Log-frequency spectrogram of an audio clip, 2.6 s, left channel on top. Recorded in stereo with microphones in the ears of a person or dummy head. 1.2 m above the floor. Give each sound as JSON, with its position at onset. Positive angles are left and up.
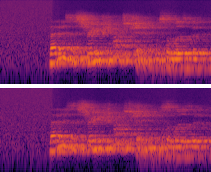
{"t": 0.6, "sound": "a woman speaking", "side_deg": 70, "distance_m": 3.0}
